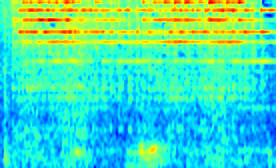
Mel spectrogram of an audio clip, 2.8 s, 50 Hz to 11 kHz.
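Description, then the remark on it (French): An old-fashioned telephone on a period switchboard system in a wartime blockhouse, still working 80 years later, rings continuously for the whole stretch, a bright metallic trill at steady loudness, with faint voices murmuring underneath. “80 ans après, les téléphones fonctionnent.”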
